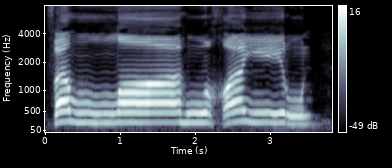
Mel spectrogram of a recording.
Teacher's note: Fallah, yang ni baru tebal. Kalimah lafzul jalalah baru tebal.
